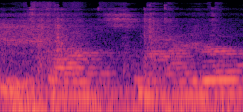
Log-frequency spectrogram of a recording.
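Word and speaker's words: Chard Snyder: Shard Snyder. It's spelled c h a r d s n y d e r.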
